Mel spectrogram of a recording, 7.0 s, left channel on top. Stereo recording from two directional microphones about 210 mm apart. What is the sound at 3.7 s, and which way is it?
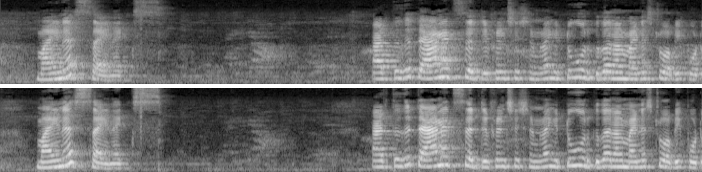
A woman's voice, 50° right (ahead or behind).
